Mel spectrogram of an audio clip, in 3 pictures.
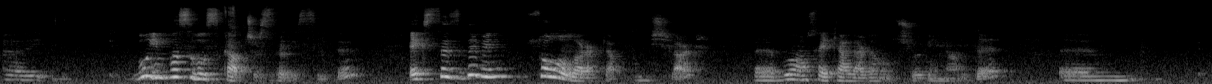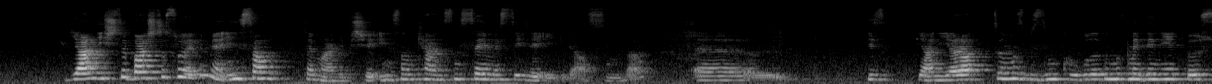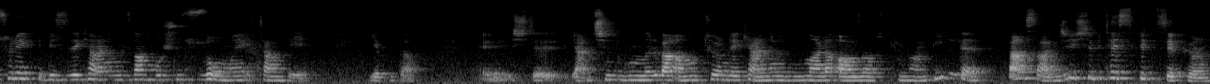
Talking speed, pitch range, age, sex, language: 100 wpm, 195-285 Hz, 40-59, female, Turkish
